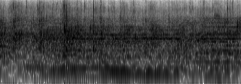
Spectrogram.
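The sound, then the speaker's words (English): An audience claps steadily, forming a dense, even wash of hand claps. One sharp, louder clap stands out near the start, and no voices are heard. “Come on, clap your hands in the house.”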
